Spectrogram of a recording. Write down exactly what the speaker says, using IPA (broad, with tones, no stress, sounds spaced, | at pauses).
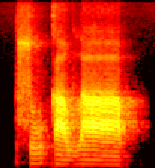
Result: s u˨˦ k a˨˩ w l aː˨˩ p̚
